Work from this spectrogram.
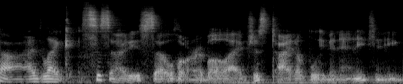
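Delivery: imitated low vocal fry. Talking about vocal fry, a speaker demonstrates how it sounds: imitating vocal fry. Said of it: "The fry's like zoomed out".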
